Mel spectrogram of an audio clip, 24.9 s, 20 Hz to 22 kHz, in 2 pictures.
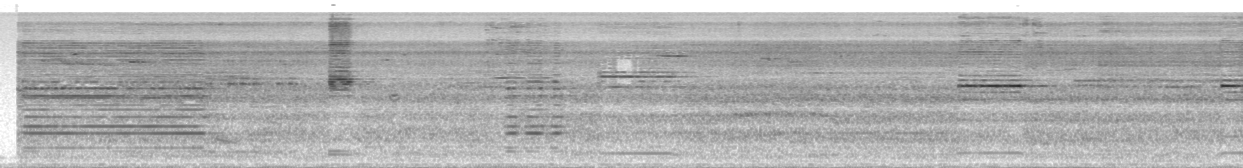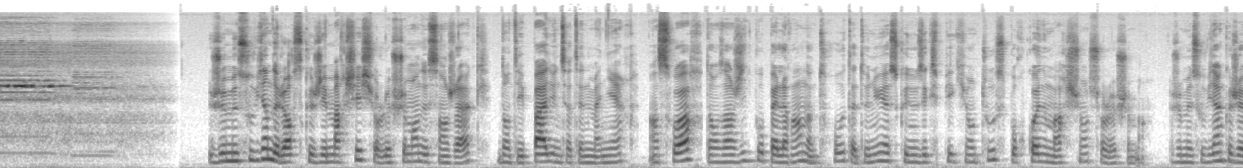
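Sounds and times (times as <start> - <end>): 
busy street traffic roaring with engines droning: 0.0 - 14.2
car horns tooting: 0.1 - 8.3, 9.5 - 13.9
speech: 14.5 - 24.8.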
